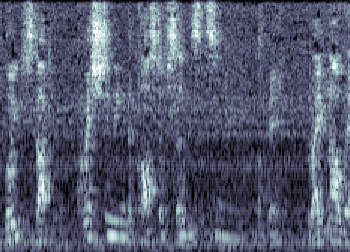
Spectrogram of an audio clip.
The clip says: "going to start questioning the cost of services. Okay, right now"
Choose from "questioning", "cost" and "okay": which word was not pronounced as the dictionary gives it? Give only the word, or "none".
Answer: none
